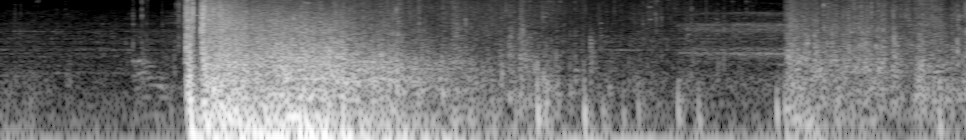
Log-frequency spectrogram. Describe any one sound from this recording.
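A loud blast booms and rumbles away.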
